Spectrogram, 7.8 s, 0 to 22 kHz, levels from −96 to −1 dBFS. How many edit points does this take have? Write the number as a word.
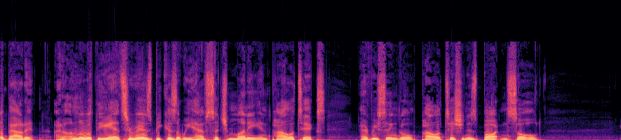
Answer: one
